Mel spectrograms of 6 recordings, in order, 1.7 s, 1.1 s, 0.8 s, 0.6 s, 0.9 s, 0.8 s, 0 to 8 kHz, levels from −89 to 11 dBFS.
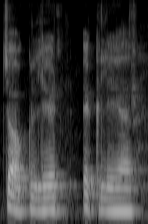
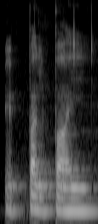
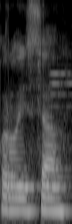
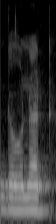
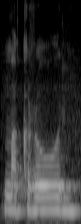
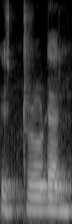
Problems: constant background noise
